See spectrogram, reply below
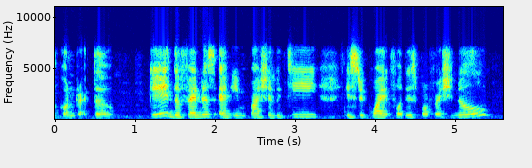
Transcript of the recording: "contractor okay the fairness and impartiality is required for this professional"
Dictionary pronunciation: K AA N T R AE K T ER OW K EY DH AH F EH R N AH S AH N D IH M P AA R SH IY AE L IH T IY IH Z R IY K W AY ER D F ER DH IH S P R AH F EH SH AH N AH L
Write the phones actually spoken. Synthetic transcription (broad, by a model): K AA N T R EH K T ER OW K EY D AH F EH N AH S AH N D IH M P AA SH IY L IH T IY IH S R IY K W AY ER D F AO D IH S P R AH F EH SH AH N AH L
